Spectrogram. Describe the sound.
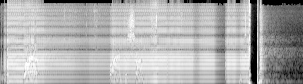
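A cellphone rings in a pocket: a steady, buzzy electronic tone holding one pitch for nearly four seconds under a man's talking, then cutting off abruptly.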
